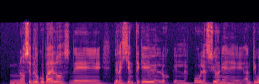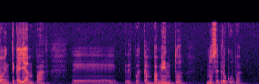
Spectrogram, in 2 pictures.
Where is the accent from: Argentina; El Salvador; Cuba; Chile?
Chile; Talcahuano, Biobío; Y nosotros somos de Talcahuano.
